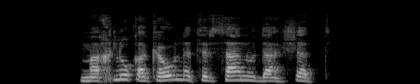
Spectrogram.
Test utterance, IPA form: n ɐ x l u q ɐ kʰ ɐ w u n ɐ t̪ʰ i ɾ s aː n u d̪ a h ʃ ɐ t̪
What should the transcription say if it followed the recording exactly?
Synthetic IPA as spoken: m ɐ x l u q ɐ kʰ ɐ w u n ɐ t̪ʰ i ɾ s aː n u d̪ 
